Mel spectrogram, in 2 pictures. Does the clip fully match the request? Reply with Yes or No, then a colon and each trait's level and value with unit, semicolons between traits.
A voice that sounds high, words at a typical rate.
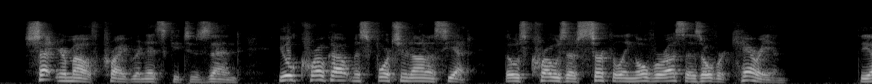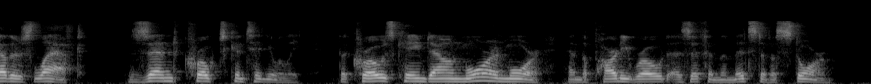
No: medium, 140 Hz; average, 165 wpm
